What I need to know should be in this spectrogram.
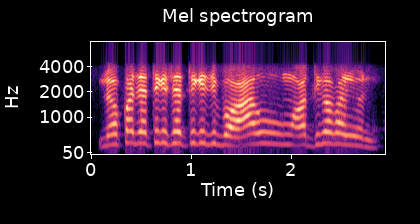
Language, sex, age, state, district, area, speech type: Odia, female, 60+, Odisha, Angul, rural, conversation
